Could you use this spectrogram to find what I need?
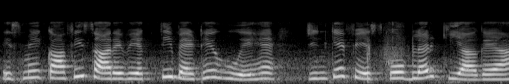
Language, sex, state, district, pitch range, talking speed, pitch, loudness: Hindi, female, Uttar Pradesh, Shamli, 260-305 Hz, 165 wpm, 270 Hz, -15 LUFS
